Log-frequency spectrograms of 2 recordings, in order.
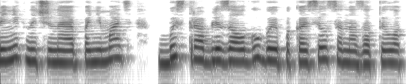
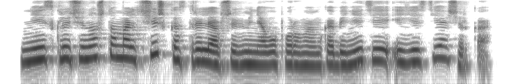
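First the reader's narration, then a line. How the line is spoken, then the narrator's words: Deliberately calm, cold. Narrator (Russian): нарочито спокойно, холодно бросил Еж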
